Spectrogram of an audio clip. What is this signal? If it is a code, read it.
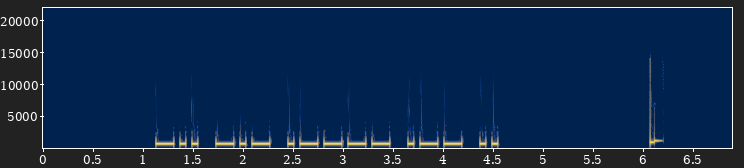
Morse code, heard as a keyed tone, about 20 wpm, 700 Hz. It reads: DK1WI
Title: Call Signs - 20wpm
